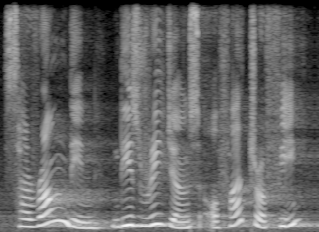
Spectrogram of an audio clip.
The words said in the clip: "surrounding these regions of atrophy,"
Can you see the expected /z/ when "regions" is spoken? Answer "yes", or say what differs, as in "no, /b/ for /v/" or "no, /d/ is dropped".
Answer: no, /s/ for /z/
